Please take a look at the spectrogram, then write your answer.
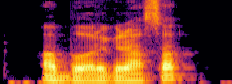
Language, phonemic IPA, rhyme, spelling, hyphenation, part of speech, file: Norwegian Bokmål, /ˈabːɔrɡrɑːsa/, -ɑːsa, abborgrasa, ab‧bor‧gra‧sa, noun, Nb-abborgrasa.ogg
- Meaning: definite plural of abborgras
